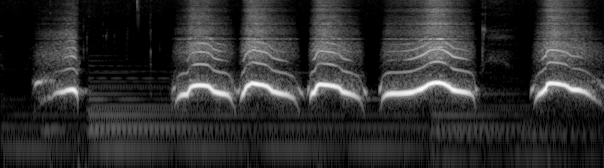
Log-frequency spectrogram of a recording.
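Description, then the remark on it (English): An ocarina played clumsily, giving six breathy, owl-like hoots of uneven length, each pitch sagging at the end, fairly loud over a faint low hum. “Shit, ocarina, lads, I apologise.”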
